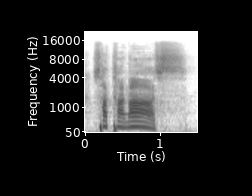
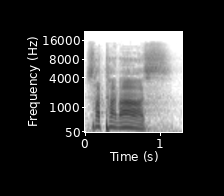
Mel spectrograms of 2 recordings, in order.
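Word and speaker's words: Σατανᾶς: 사타나스. 예, 발음 좋아요. 다시 한 번만요. 사타나스.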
